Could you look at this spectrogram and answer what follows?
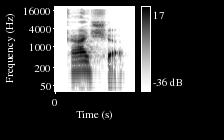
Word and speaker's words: caixa: De tanto que o A é forte e o I é fraco.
